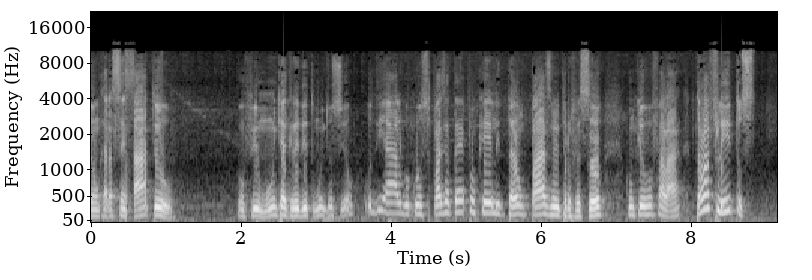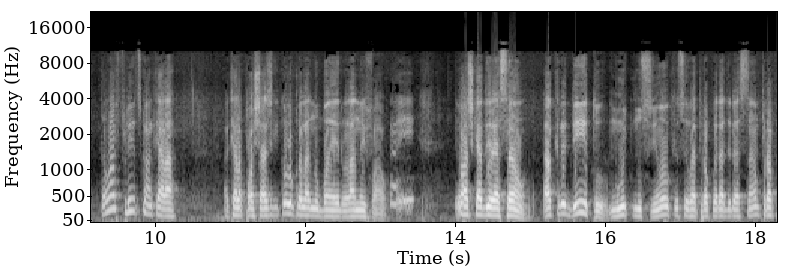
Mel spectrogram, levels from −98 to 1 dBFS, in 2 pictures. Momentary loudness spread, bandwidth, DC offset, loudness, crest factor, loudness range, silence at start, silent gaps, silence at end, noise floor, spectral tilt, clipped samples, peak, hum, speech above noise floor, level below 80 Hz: 10 LU; 11 kHz; under 0.1%; -16 LUFS; 16 dB; 5 LU; 0 s; none; 0 s; -49 dBFS; -5.5 dB/octave; under 0.1%; 0 dBFS; none; 34 dB; -42 dBFS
